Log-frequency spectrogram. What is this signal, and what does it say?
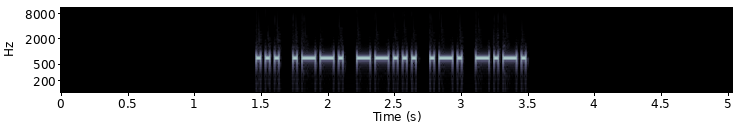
Morse code, heard as a keyed tone, about 36 wpm, 700 Hz. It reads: SP7RC
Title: DXCC-100 Call Signs - 5 Characters - Repeated 2x - 35wpm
